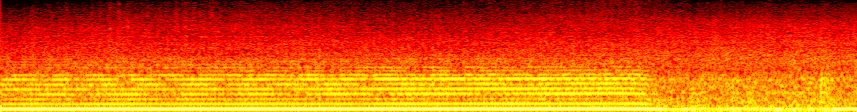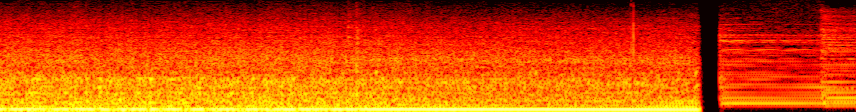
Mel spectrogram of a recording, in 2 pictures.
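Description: Car engine running at steady revs, a loud, even drone with a constant pitch. About three seconds in the sound turns rougher and noisier. It cuts off abruptly near the end.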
